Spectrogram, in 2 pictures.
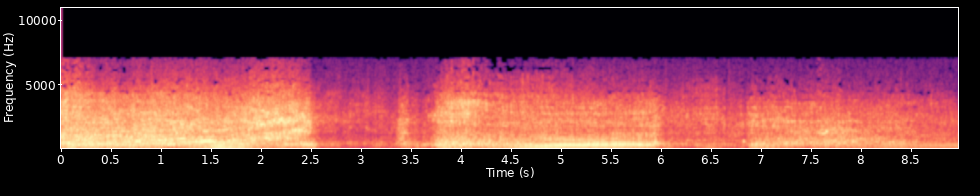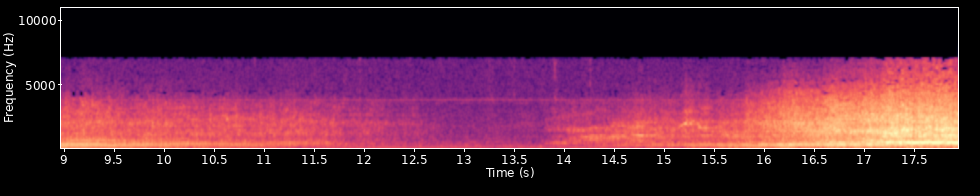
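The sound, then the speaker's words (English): A racing car engine roars, revving through rising gear changes with a brief tire squeal, then fades briefly before surging loud again as it speeds away. “Now, quick, into this racing car this time.”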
